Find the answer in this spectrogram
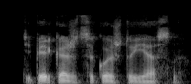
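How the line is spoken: Under the breath. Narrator (Russian): сказал он вполголоса

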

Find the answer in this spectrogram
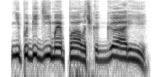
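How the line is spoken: Groaning. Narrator (Russian): застонал Рон

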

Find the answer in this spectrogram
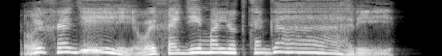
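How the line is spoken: Thin mocking sing-song, echoing. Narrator (Russian): пропела она тонким издевательским голоском, и ее слова отразились эхом от начищенного паркета

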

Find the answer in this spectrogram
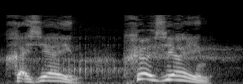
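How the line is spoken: Shout, voice returning. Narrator (Russian): крикнул Сэм, обретая голос

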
